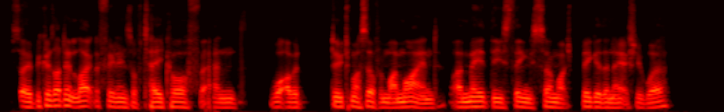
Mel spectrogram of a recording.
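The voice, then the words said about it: London accent, slightly mixed. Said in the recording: “I am obviously from London. I now live in New Zealand. So my accent, as you can tell, might be slightly skew-iff.”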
